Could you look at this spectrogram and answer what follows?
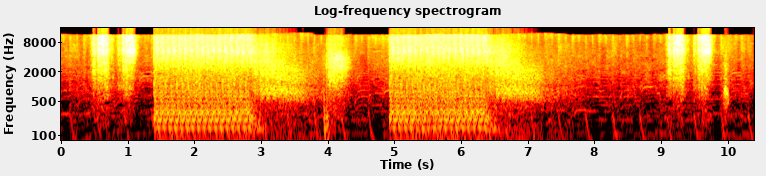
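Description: Loud bursts of rapid machine-gun fire from a Power Rangers video game come in two long volleys, separated and followed by sharper single shots and whip-like cracks.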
